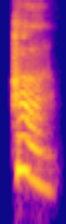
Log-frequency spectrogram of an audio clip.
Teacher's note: when we make the P sound, we put our lips together and make a small puff of air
